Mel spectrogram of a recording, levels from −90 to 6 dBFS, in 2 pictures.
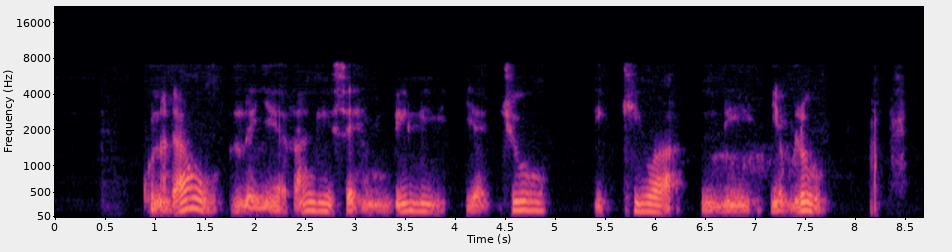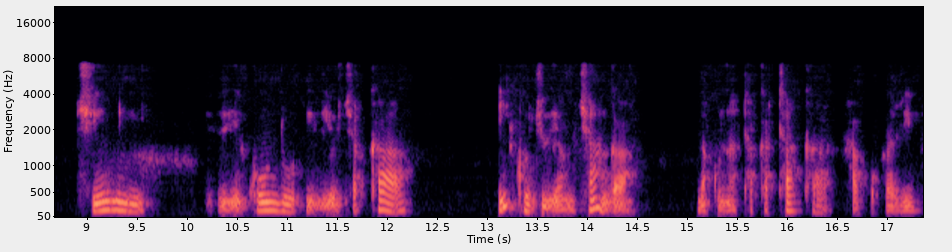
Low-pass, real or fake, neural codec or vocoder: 7.2 kHz; fake; vocoder, 22.05 kHz, 80 mel bands, HiFi-GAN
